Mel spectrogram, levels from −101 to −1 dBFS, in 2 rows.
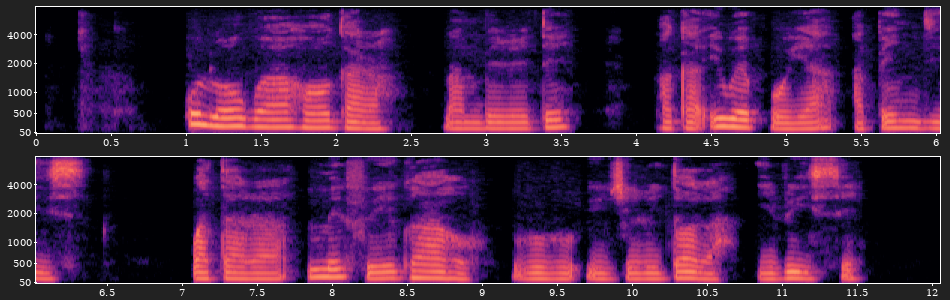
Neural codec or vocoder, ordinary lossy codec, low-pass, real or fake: none; none; none; real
